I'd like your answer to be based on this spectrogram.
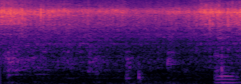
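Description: Pitha rice cakes fry in hot oil in a village kitchen, a loud, continuous close sizzle and crackle with faint clatter underneath.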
